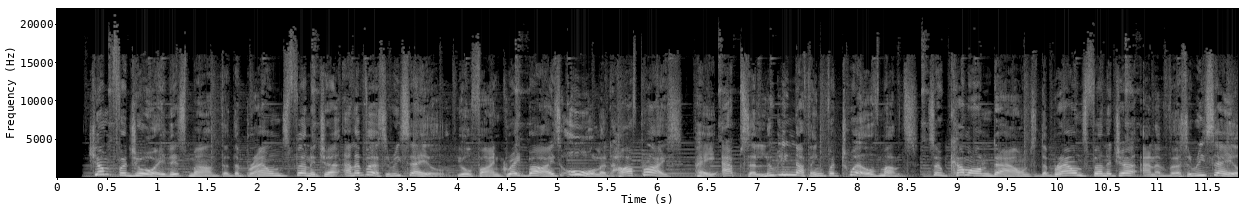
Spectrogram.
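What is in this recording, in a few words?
British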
